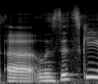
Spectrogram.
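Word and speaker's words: Lissitzky: Murphy likes Lisitsky. Is that how you say it? – Yes.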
